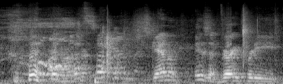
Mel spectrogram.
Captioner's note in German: lacht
